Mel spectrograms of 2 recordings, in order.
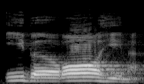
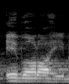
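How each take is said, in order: First: The first vowel is weakened and unclear. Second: The first vowel is a full clear i. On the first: The speaker calls it wrong. "لا يعطون الكسرة حقها" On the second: The speaker calls it right. "لابد أن نحافظ على كسر"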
